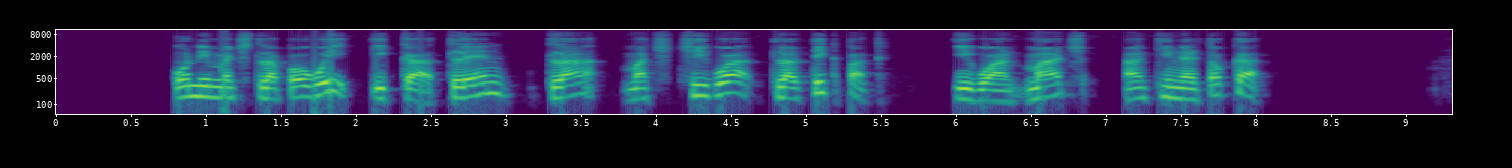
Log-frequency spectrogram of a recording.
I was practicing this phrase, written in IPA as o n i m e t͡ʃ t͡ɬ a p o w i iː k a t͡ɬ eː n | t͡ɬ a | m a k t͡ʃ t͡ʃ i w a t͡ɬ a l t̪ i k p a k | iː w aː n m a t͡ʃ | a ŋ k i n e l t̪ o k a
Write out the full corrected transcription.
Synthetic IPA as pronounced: o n i m e t͡ʃ t͡ɬ a p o w i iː k a t͡ɬ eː n | t͡ɬ a | m a t͡ʃ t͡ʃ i w a t͡ɬ a l t̪ i k p a k | iː w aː n m a t͡ʃ | a ŋ k i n e l t̪ o k a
